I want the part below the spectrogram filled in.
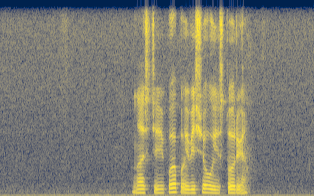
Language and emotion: Russian, neutral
